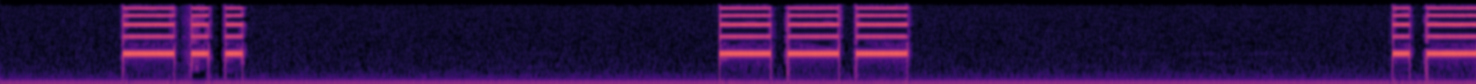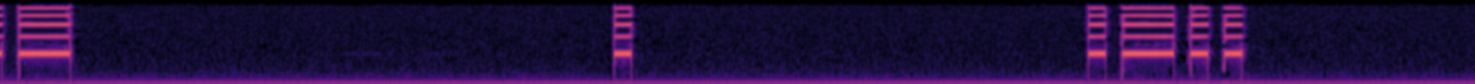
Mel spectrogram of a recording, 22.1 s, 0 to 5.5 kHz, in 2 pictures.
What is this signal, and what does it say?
Morse code, heard as a keyed tone, about 9 wpm, spaced as for 2 wpm, 850 Hz. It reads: DOWEL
